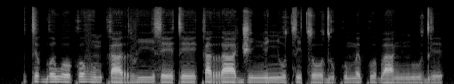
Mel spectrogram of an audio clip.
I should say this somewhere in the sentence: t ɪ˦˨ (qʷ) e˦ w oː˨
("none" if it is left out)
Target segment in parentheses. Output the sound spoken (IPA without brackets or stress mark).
ɡʷ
